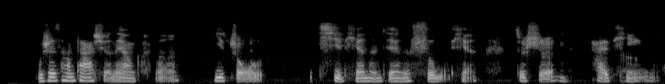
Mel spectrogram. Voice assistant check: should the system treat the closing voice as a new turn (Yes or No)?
No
